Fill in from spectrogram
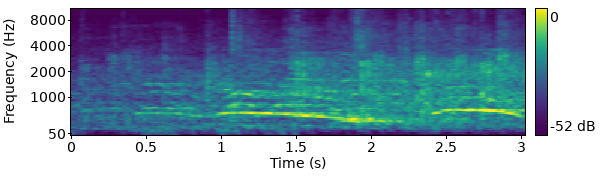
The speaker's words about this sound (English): Okay, half the room clapped.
